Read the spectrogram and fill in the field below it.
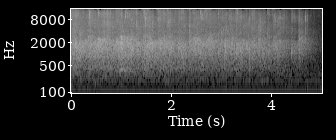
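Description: A crowd claps steadily in a dense, sustained burst of applause lasting several seconds, then it thins and fades out at the end. No one speaks over it, and a low steady hum runs beneath.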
